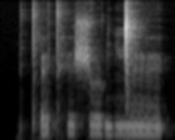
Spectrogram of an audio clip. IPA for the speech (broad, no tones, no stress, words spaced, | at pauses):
tʼɛtʰeʃə˞ɡ ŋ͡ǀɛ̃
